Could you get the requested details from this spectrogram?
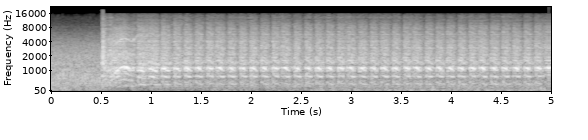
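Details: Nissan RB32 engine swap with new wire harness and trigger kit, first start after timing synced with a timing light: engine catches and settles into a steady, thin pulsing beat about three times a second, firing up fine.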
